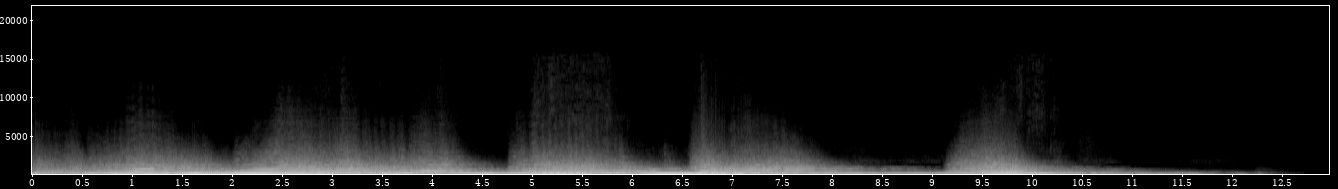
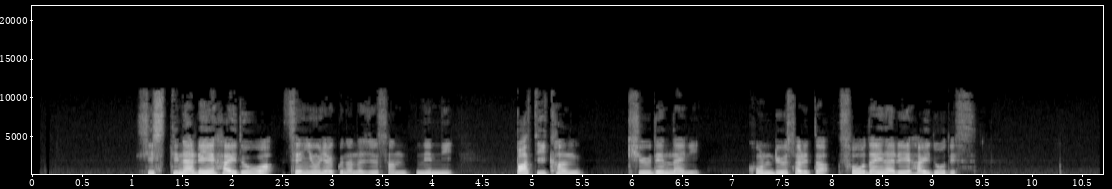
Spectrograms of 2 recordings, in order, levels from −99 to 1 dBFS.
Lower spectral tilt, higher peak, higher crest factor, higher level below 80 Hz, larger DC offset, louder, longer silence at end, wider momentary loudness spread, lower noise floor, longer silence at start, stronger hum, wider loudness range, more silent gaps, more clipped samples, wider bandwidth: first, -11.5 dB/octave vs -5.5 dB/octave; second, -14 dBFS vs -4 dBFS; second, 16 dB vs 24 dB; first, -56 dBFS vs -80 dBFS; neither; second, -30 LUFS vs -27 LUFS; about the same, 1.25 s vs 1.35 s; first, 16 LU vs 13 LU; second, -71 dBFS vs -76 dBFS; second, 0 s vs 1.1 s; neither; first, 6 LU vs 3 LU; neither; neither; second, 3.9 kHz vs 11.5 kHz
